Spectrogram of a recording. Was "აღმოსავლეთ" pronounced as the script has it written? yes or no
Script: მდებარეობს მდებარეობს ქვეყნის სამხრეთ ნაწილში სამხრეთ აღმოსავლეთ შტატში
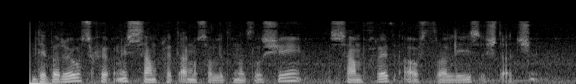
no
